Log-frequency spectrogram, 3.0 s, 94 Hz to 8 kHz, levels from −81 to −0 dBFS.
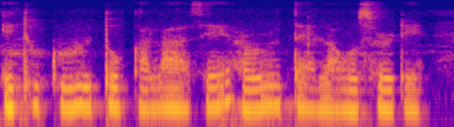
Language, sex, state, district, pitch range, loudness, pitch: Nagamese, female, Nagaland, Kohima, 175-190 Hz, -17 LUFS, 185 Hz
